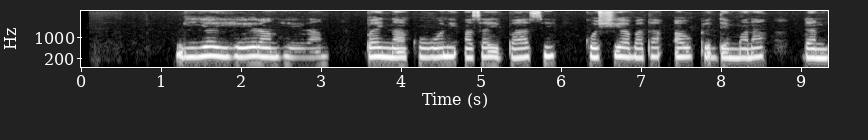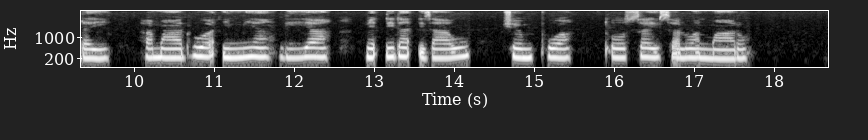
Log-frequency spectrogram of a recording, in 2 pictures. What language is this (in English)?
Wolaytta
